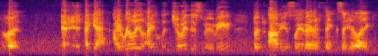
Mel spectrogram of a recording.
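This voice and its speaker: A man's voice: high-pitched, normal speed, low-quality recording. A man co-hosting a podcast, chatting casually through a film review and acting out bits as the story is retold. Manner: animated retelling, mimics characters' lines in passing. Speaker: podcast co-host. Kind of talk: casual movie review chat.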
